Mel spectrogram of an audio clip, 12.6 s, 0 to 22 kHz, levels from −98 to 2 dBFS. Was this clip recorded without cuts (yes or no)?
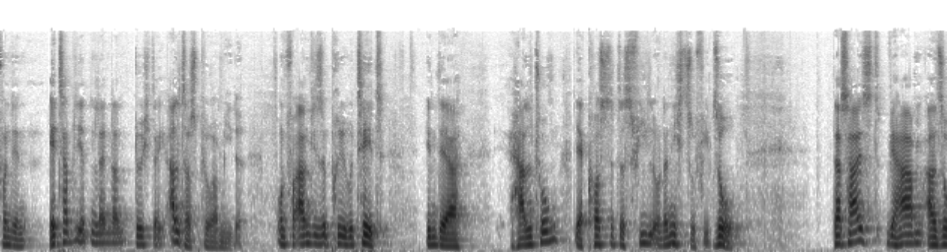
no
